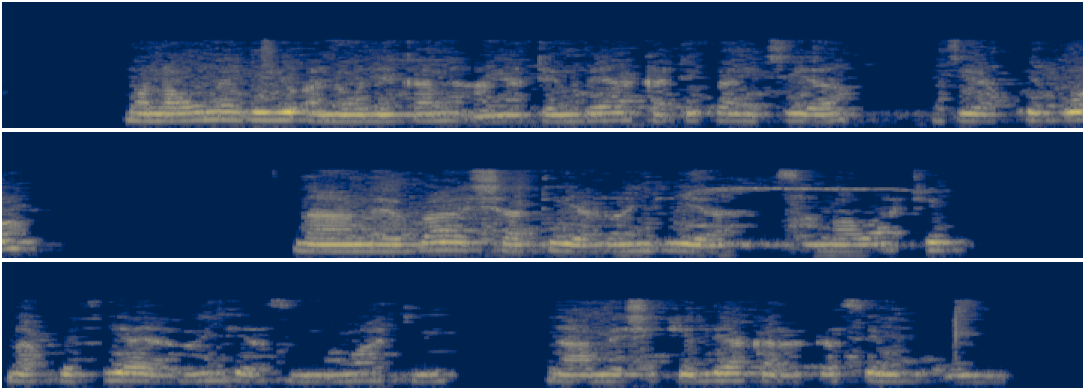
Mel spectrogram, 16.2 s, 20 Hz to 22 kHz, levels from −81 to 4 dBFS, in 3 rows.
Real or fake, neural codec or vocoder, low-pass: real; none; 7.2 kHz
